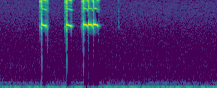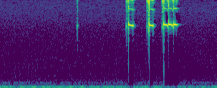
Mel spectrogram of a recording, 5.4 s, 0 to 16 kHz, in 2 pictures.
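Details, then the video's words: Chinchirorin song of a pine cricket, recorded at 24°C, in two bursts of three ringing, high-pitched clicks each, the bursts separated by roughly three seconds of near silence and a low steady background hum. "チンチロリン Sound of pine cricket"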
